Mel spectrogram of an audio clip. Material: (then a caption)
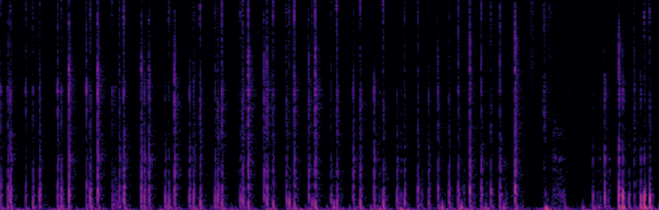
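Cardboard. Long nails and fingertips tap and scratch the surface of a small, empty-looking, hollow brown corrugated cardboard box held in the hand. A rapid, quiet stream of short, dry, hollow taps with a soft low thump and bright clicky edges dies away almost instantly, mixed with light scratching between the hits.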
